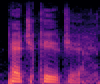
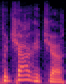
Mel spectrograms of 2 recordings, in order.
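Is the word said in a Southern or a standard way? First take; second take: Southern; standard. First: The word has a Southern-style pronunciation. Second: The word has a standard pronunciation. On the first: This is how the speaker used to say it. The speaker calls it wrong. "I always said Pachacucha because I'm from the south" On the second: This is the accepted pronunciation. The speaker calls it right. "but it's Pachakacha"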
